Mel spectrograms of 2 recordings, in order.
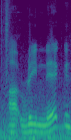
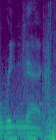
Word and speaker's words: renege: Renig? Renig is the colloquialism for reneg. You just said colloquialism. Colloquialism. And everybody knows it is reneg, right? Everybody can phone jail. That's how you say it.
